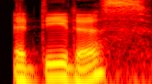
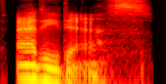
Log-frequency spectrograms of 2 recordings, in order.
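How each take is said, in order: First: The name is pronounced the American way. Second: The name is pronounced the British way. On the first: "which is the American way" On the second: "or the U K one"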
